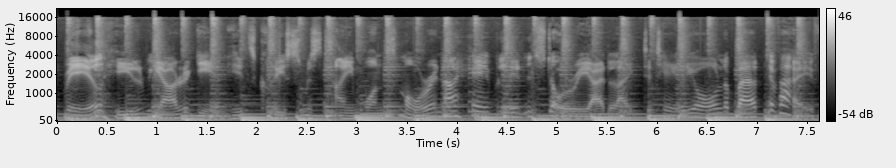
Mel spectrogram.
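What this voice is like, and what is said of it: Scandinavian accent. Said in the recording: “He used to do this song with that Scandinavian accent”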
